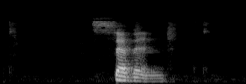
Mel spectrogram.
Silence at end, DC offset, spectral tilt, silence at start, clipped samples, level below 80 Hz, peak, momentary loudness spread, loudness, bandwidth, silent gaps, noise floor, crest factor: 0.85 s; under 0.1%; -4 dB/octave; 0.95 s; under 0.1%; -78 dBFS; -4 dBFS; 21 LU; -22 LUFS; 9.6 kHz; none; -70 dBFS; 24 dB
